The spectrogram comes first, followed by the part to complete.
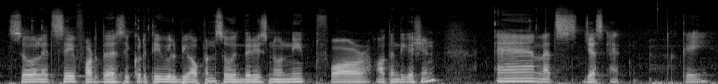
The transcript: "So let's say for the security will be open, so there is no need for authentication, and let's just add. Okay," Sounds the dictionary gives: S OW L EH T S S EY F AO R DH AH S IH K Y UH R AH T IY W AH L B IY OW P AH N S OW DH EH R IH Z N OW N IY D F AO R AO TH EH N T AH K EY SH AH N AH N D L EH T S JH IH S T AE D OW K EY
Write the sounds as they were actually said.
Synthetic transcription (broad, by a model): S OW L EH T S S EY F AO R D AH S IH K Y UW R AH T IY W AH L B IY OW P AH N S OW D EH R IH S N OW N IY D F AO R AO T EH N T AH K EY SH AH N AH N L EH T S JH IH S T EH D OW K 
